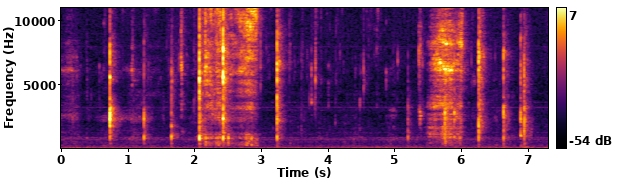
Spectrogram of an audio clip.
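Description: A metal spoon clinking and scraping in an earthenware bowl of galbitang (beef short-rib soup), in scattered sharp clicks. Twice there is a longer slurp of broth and noodles, about two seconds in and again near the end.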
